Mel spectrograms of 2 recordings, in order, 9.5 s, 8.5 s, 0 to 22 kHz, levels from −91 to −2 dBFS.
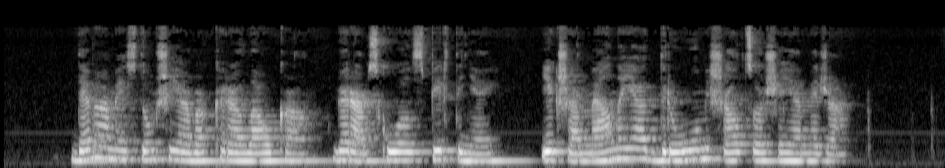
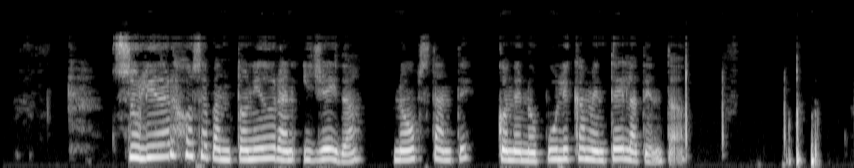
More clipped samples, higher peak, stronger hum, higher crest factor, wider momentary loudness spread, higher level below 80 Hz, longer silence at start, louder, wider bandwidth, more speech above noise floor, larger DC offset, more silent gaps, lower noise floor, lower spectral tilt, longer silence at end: neither; about the same, -2 dBFS vs -2 dBFS; neither; about the same, 16 dB vs 16 dB; second, 8 LU vs 12 LU; about the same, -58 dBFS vs -56 dBFS; second, 0.7 s vs 1.15 s; about the same, -19 LUFS vs -18 LUFS; first, 11.5 kHz vs 9.4 kHz; about the same, 46 dB vs 47 dB; neither; neither; about the same, -65 dBFS vs -63 dBFS; about the same, -5.5 dB/octave vs -6 dB/octave; first, 1 s vs 0.35 s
